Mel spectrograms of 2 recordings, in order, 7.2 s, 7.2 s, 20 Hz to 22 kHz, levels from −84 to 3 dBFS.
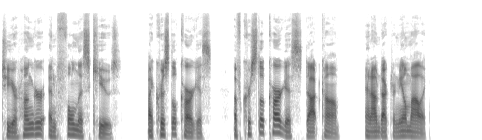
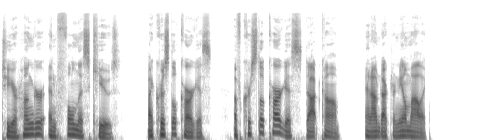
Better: second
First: thin; somewhat; fading below 450 Hz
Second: none

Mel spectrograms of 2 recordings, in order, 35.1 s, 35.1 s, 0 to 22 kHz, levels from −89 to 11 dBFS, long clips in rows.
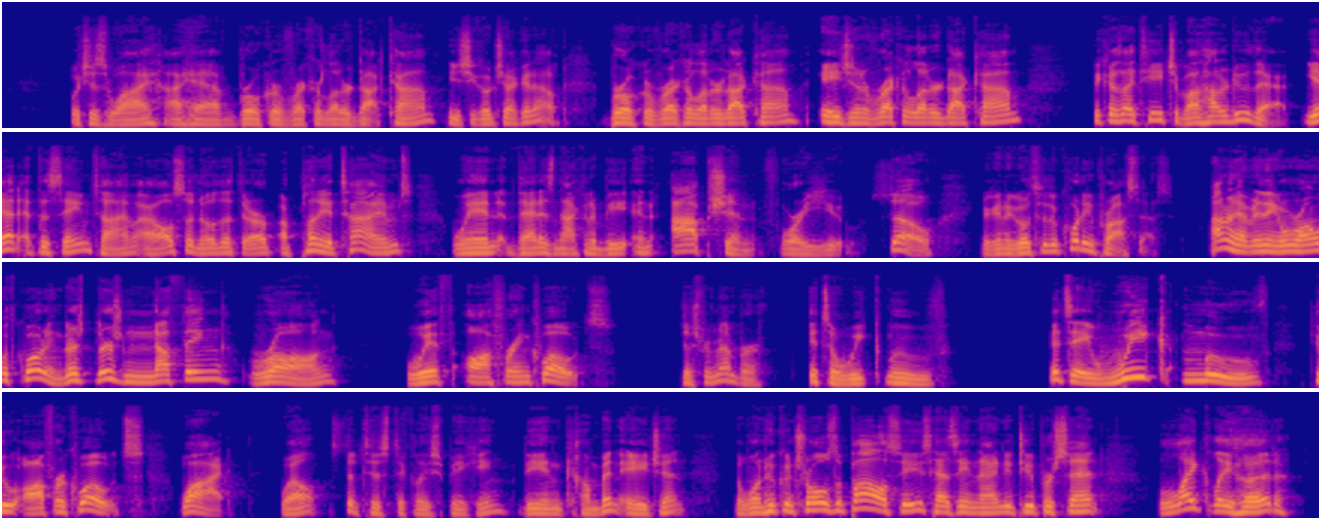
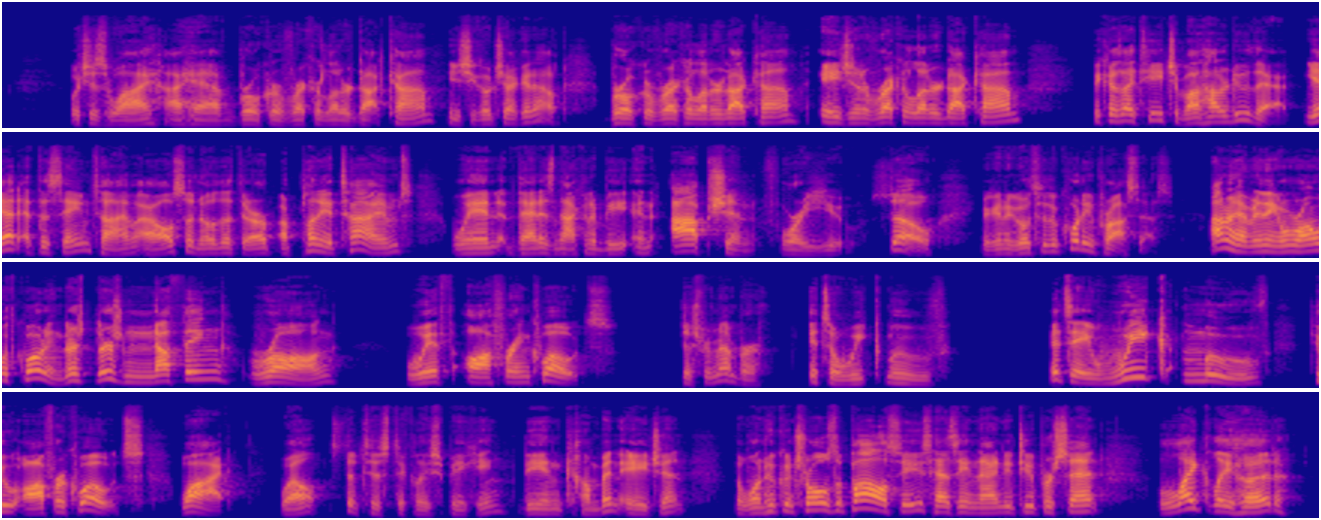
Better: first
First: none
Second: thin; very; fading below 850 Hz

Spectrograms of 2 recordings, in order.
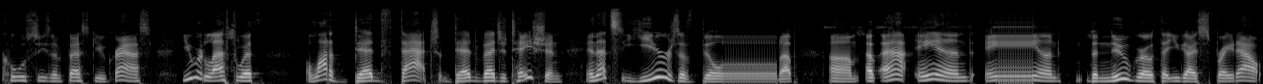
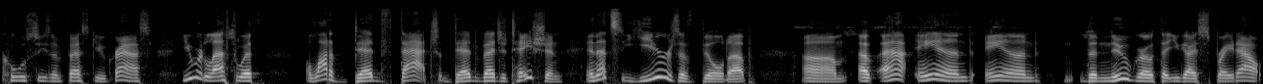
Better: second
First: audio freezing; at 7 s for 0.5 s and at 10 s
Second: none

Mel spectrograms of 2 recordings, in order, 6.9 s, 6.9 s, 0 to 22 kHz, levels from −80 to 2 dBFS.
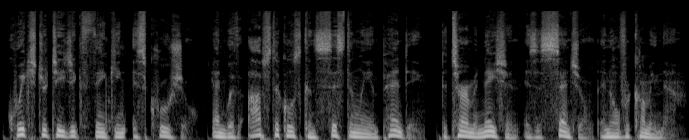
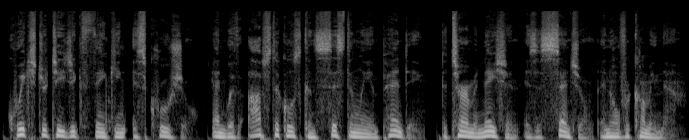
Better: neither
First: none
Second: none

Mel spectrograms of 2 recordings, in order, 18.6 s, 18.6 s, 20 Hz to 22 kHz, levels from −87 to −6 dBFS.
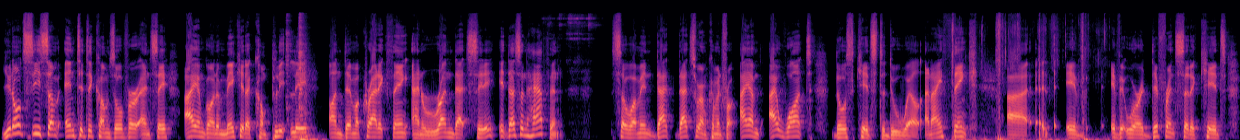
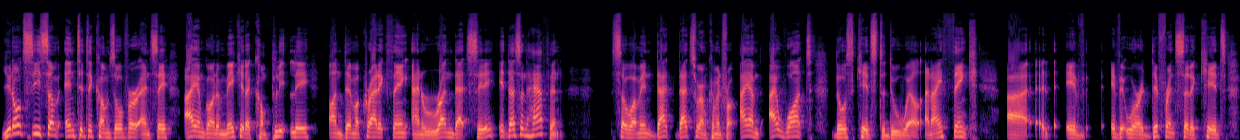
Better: second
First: door banging; noticeable; at 4.5 s; peak 5 dB below the speech // jangling keys; faint; at 8 s; peak 20 dB below the speech // footsteps; noticeable; from 14 to 17 s; peak 10 dB below the speech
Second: none

